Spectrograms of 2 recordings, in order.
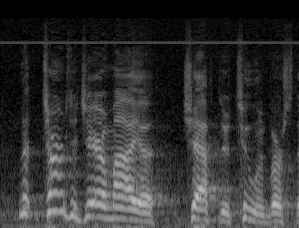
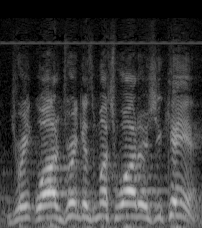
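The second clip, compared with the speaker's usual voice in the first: mildly raised, insistent coaching voice; urging coach; 5 semitones higher, 6 dB louder than usual. Retold or imitated. Today's coaches telling players to stay hydrated, urging. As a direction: urge it like a coach, a bit louder.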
